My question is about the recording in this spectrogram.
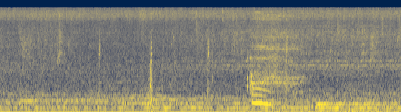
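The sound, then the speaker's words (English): A shower runs steadily, its hot water spray a continuous hiss throughout, with a brief squeaky tone partway through and a low hum underneath. “Oh, but you do have a shower.”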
